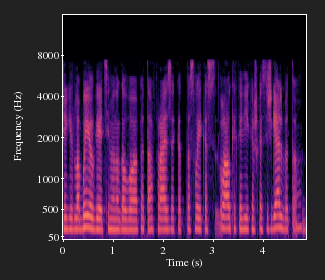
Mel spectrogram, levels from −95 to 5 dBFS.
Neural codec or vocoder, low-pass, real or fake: none; 7.2 kHz; real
